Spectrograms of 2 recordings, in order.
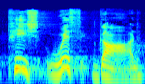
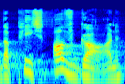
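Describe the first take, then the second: First: Slow "peace with God", "with" set apart; stress on "with". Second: "of" picked out in "peace of God"; stress on "of". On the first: Preacher pointing out the exact expression, stress on "with". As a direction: lean deliberately on the word "with". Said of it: "The expression is specifically here". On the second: Preacher contrasting two scripture expressions, stress on "of". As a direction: lean on the word "of". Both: Real, not acted.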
